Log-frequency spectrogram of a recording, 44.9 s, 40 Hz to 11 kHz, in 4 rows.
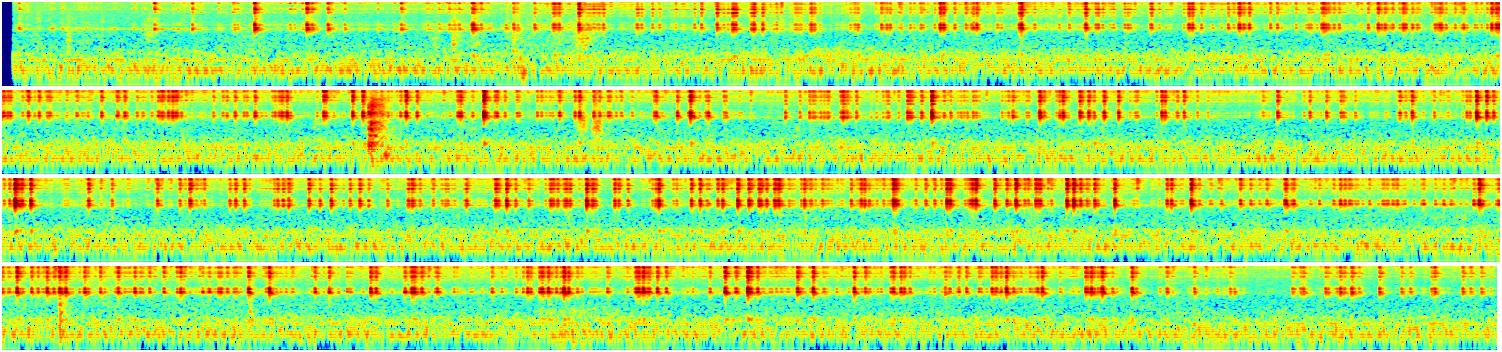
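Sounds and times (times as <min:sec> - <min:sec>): light bulb crackling: 0:00.1 - 0:44.9.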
